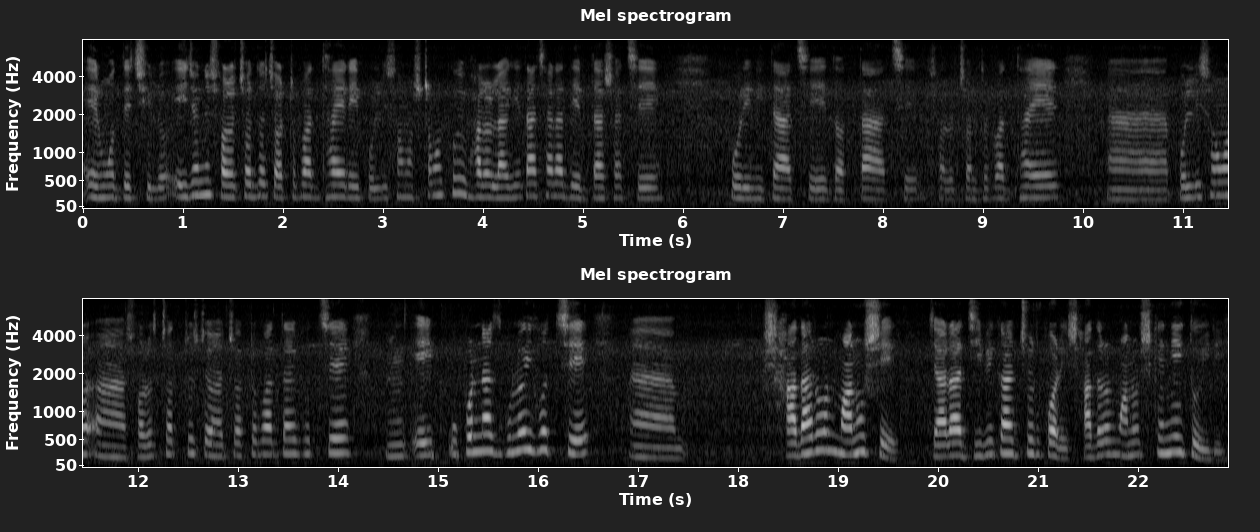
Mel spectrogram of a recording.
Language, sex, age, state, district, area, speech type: Bengali, female, 30-45, West Bengal, North 24 Parganas, urban, spontaneous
